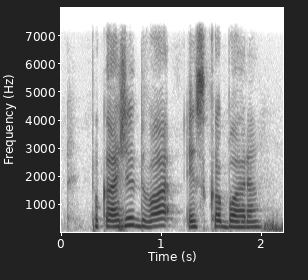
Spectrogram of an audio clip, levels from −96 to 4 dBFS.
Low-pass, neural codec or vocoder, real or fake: 7.2 kHz; codec, 16 kHz, 2 kbps, X-Codec, HuBERT features, trained on general audio; fake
